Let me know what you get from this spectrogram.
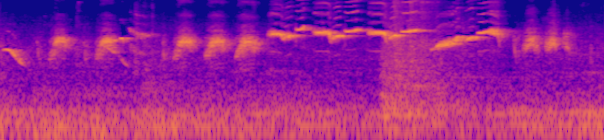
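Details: A pet laughingthrush kept without a cage, free to fly and bathe on its own. Loud whistled notes, rising and falling, run into a rapid warbling series, broken by a brief harsh splash-like burst, over a low background hum.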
